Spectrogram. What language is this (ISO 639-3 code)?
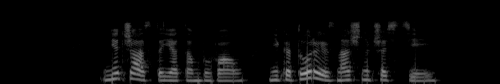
bel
